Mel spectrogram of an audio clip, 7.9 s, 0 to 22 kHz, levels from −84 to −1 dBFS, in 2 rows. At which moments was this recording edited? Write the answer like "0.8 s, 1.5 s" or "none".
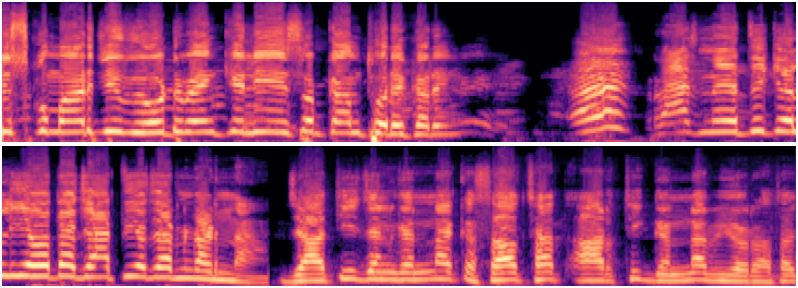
5.2 s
